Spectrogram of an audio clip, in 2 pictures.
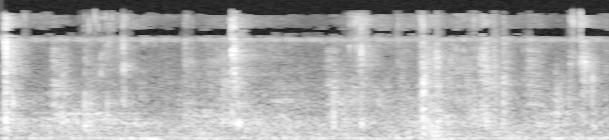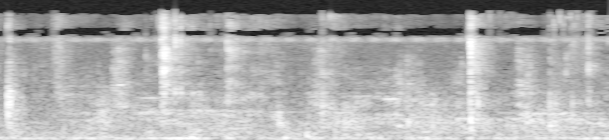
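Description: Chewing and wet mouth smacks of someone eating by hand, with irregular sharp clicks; fingers squish rice and curry on the plate.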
